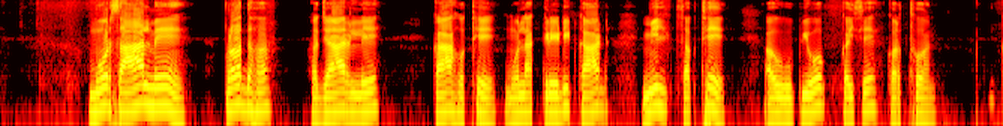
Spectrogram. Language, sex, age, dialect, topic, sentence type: Chhattisgarhi, male, 18-24, Northern/Bhandar, banking, question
